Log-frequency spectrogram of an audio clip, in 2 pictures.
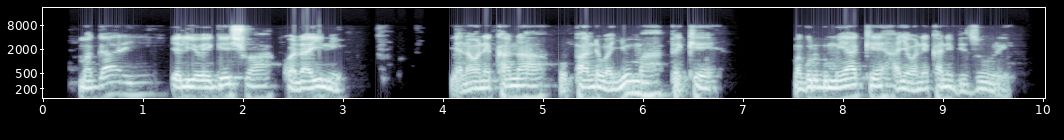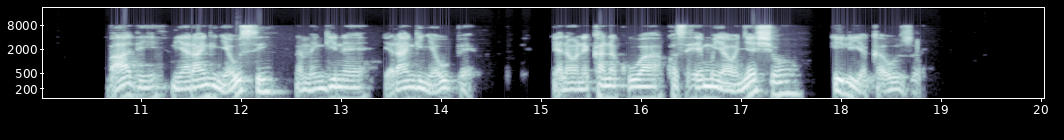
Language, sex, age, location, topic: Swahili, male, 25-35, Kisumu, finance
